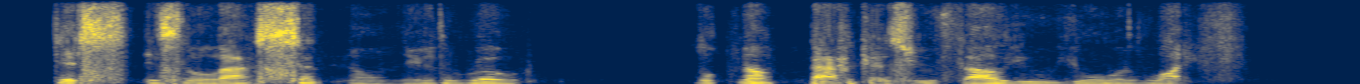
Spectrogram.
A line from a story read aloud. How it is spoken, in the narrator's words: Dropping his voice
